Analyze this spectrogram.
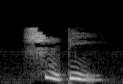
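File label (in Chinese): "势必", Mandarin Chinese; hsk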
